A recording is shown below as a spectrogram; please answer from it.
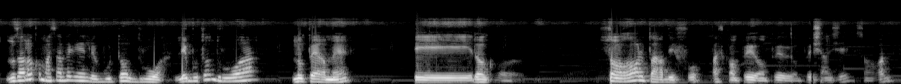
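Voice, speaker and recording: A man giving a spoken computer lesson, explaining slowly and step by step, often repeating himself and pausing on fillers. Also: mid-range voice, darkish tone, husky. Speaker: computer teacher.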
